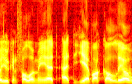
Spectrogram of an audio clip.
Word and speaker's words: Evakallio: can follow me at Evakallio, which is the correct way to pronounce it.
